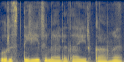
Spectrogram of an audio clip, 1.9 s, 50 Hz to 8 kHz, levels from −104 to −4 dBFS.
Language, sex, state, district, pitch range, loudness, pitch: Tamil, female, Tamil Nadu, Nilgiris, 165-190 Hz, -15 LUFS, 180 Hz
